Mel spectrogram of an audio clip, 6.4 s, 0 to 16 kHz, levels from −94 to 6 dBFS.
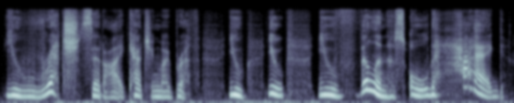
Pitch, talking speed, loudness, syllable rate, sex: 200 Hz, 95 wpm, -20 LUFS, 3.2 syllables/s, female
